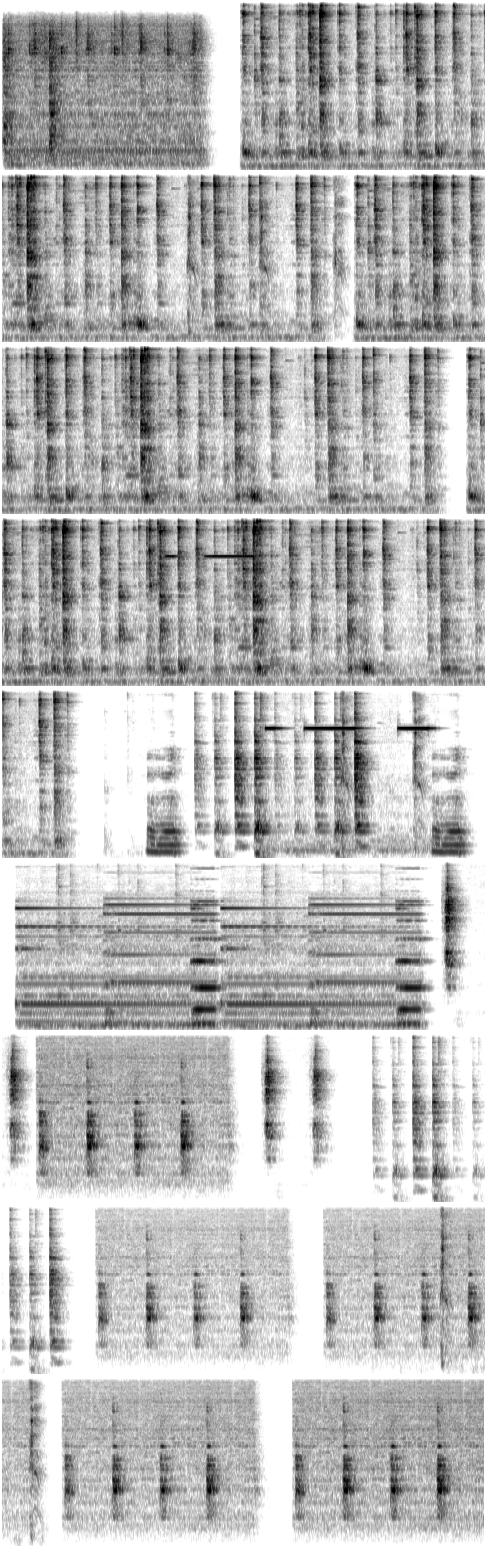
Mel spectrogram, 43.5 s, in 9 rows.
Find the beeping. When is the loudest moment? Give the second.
23 s.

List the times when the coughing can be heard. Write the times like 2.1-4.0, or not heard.
6.7-8.3, 22.7-23.6, 38.1-39.1.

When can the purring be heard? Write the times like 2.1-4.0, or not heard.
not heard.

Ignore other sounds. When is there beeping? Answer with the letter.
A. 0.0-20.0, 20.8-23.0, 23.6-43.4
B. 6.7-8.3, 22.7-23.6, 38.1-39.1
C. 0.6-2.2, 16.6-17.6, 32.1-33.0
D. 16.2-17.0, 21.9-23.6
D.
